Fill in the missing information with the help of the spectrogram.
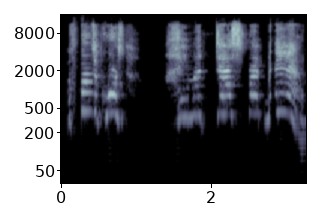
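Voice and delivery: high, pleading rush; a desperate farmer grabbing at help; desperate eagerness. Acted. Desperate man pleads with rabbi.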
